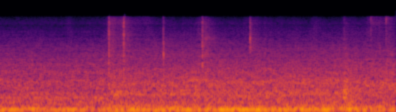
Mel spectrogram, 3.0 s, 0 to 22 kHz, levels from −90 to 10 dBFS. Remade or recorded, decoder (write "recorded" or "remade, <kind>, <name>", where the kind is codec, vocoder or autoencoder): remade, autoencoder, DAC-VAE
